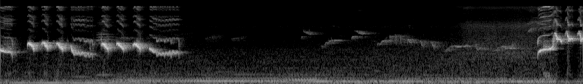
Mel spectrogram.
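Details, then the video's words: Captive Orange-headed thrush from Singaraja, North Bali, sings loud, bright, slurred phrases of quick repeated notes, then softer high whistles, then another loud burst at the end; the song is offered as training audio for other songbirds. "ANIS MERAH Ngeplong"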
